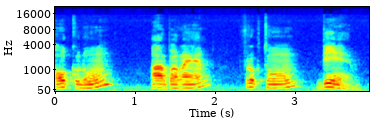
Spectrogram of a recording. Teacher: They're all ending in that nasalized vowel. · That M on the end isn't actually pronounced clearly as an M. It rather was a sign that the final vowel of the word was heavily nasalized.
